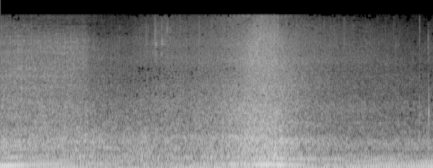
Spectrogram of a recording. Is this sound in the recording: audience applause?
no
